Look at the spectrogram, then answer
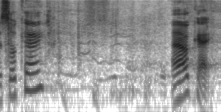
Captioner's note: chuckling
